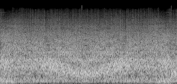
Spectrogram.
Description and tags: Rocket Loop
Jet, Engine, Missile, Rocket, Loud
